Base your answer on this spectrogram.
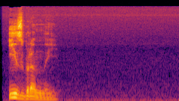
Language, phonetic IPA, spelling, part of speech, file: Russian, [ˈizbrən(ː)ɨj], избранный, verb / adjective, Ru-избранный.ogg
- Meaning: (verb) past passive perfective participle of избра́ть (izbrátʹ); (adjective) chosen, selected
